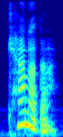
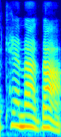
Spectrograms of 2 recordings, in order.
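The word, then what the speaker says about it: Canada: 몸이 많이 있죠 자 발음교를 보게 되면 맨 앞에 힘을 줘라는게 보이죠 자 강세 표시입니다 발음기에도 강세표제 이렇게 되어 있습니다 캐나다 그리고 우리가 케나다 아로 다 발음을 했지만 뒤에 바르게 보면 어로 되어 있습니다 그래서 캐나다 캐나다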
